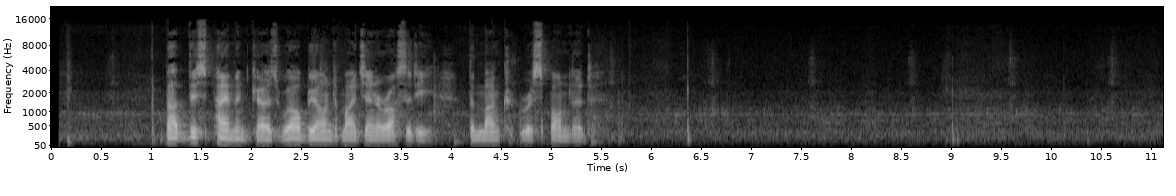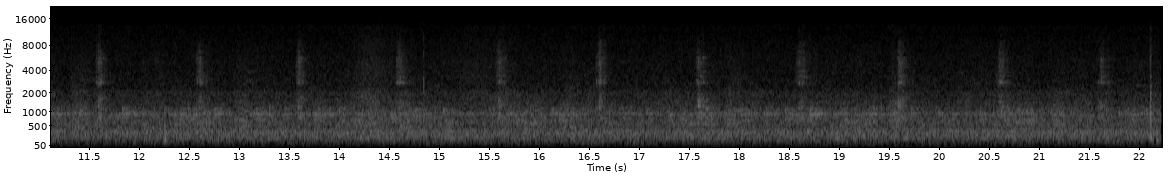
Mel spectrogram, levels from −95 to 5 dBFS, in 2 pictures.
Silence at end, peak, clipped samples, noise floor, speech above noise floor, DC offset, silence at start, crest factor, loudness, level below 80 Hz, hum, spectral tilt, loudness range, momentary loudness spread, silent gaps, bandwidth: 15.85 s; -10 dBFS; under 0.1%; -62 dBFS; 31 dB; under 0.1%; 0.15 s; 28 dB; -32 LUFS; -80 dBFS; none; -4.5 dB/octave; 28 LU; 29 LU; none; 16 kHz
